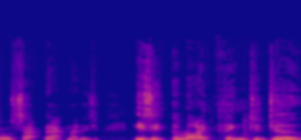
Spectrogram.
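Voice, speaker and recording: With an English accent, a man speaks with vocal fry and very wide pitch swings. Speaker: football podcast co-host. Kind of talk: casual chat.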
